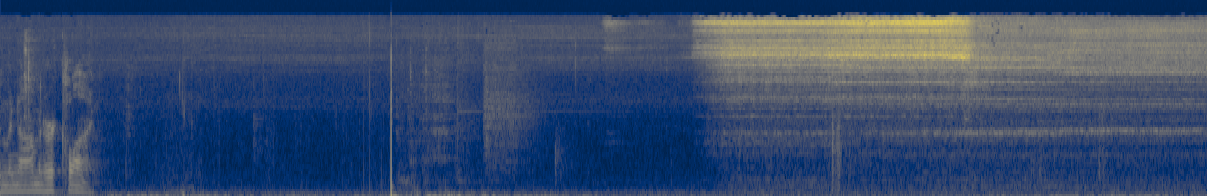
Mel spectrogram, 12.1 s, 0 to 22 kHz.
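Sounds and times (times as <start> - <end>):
high gas hiss: 1.6 - 12.0.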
